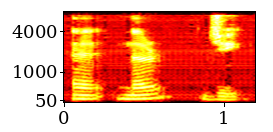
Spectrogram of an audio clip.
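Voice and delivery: "एनर्जी" slowly in three separate beats; syllable by syllable. Shown as a demonstration. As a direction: break "एनर्जी" into ए, नर, जी with pauses. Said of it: "तीन इसमें bit of sounds आते हैं". ("एनर्जी" को धीरे, तीन हिस्सों में तोड़कर)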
